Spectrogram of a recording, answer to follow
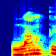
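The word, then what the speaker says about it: Lampe: যেটা এল আ এম পে এ একত্রে লামে লাম্পে অর্থ ল্যাম্প বাতিল যেটা এল আ এম এ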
